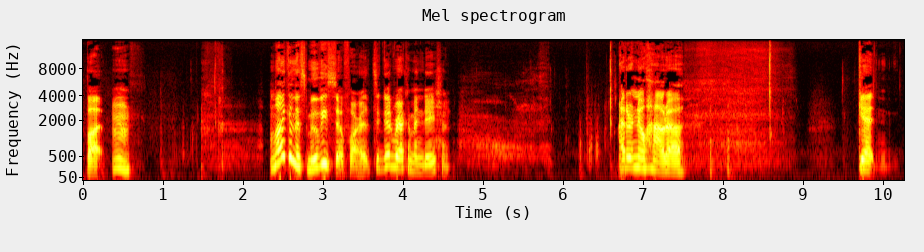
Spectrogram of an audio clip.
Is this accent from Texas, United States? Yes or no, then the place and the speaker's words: yes; Texas, United States; my grandma would put us all in her very barely functioning station wagon, and we would all drive to the nicer neighborhoods of West Texas.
